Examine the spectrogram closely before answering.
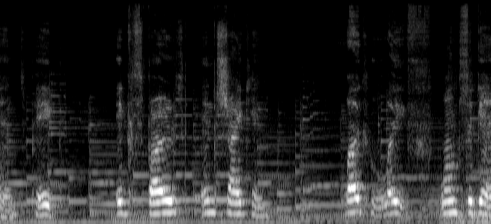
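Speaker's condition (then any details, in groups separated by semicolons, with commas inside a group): Cerebral palsy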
